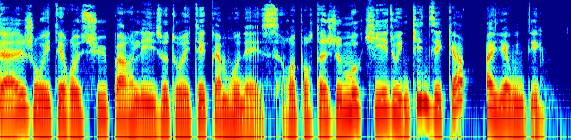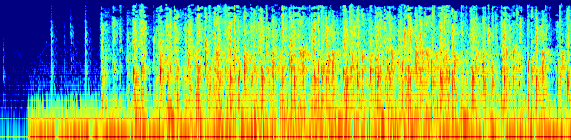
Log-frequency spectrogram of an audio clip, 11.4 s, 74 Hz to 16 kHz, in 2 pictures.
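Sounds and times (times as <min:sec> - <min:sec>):
speech: 0:00.0 - 0:05.5
large crowd applauding arrival of freed hostages in Yaoundé Cameroon: 0:06.5 - 0:11.4.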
